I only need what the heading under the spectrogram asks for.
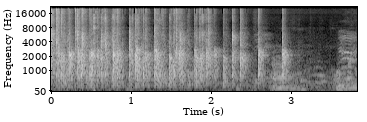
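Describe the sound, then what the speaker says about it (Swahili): A church congregation claps together for Jesus at a ministry dedication, a dense run of fast, loud claps close by that thins into scattered claps, with voices mixed in. "Tumpigie Yesu makofi mazuri."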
